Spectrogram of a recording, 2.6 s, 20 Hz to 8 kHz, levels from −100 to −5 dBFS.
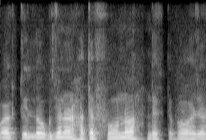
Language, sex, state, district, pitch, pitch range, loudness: Bengali, male, West Bengal, Jhargram, 110 Hz, 105-115 Hz, -20 LUFS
